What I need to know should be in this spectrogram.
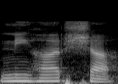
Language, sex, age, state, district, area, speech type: Gujarati, male, 18-30, Gujarat, Anand, rural, spontaneous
